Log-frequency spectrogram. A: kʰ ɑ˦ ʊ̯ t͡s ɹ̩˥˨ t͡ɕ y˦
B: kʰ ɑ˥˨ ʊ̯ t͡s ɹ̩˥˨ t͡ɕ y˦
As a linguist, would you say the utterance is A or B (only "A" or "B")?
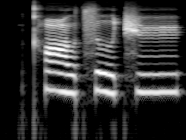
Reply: B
